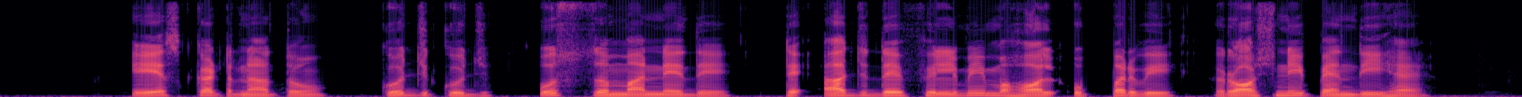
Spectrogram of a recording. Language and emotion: Punjabi, neutral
